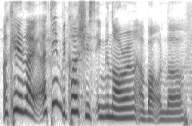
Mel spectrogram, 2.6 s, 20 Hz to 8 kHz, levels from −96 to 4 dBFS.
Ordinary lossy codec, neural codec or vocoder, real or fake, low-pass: none; none; real; none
